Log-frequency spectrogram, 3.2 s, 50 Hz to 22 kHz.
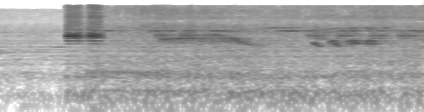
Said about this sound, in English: Saigon, a tropical, restless city. Mopeds define the street atmosphere. Saigon's 5 million residents own 1.5 million mopeds.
